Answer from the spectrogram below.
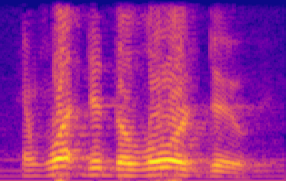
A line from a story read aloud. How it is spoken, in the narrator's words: He roared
